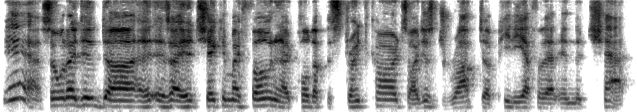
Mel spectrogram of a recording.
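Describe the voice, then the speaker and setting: A man from the USA, a guest entrepreneur, chatting earnestly on a video call and reading aloud slowly. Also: on the high side. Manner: earnest, reads cards slowly and deliberately. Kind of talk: casual video-call chat.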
